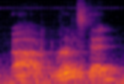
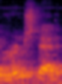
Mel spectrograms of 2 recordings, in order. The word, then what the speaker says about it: Rundstedt: Once Rundstedt Is that how you say his name again? Yeah. Once you get Rundstedt in the tank, the armored division coming through, they're cut off.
